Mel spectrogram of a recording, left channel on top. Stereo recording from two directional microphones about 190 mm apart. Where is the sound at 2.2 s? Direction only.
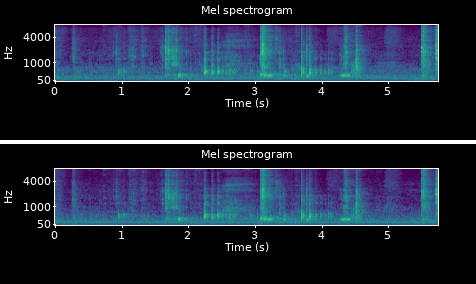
25° left (ahead or behind).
